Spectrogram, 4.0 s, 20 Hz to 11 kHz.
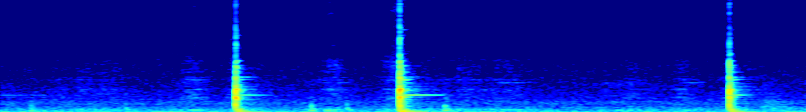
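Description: Three sharp metallic clinks, each with a brief ring, as a connecting rod knocks against the aluminium block of a Toyota 1NZ-FE while the crankshaft is turned by hand: the rod is hitting the block, which still needs clearancing.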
